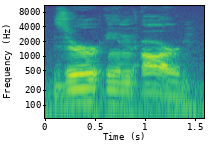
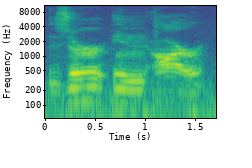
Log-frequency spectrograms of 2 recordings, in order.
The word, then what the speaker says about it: Zur-En-Arrh: Okay, so the second story, and I have to look at it to say it right, Zur-In-Ar.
